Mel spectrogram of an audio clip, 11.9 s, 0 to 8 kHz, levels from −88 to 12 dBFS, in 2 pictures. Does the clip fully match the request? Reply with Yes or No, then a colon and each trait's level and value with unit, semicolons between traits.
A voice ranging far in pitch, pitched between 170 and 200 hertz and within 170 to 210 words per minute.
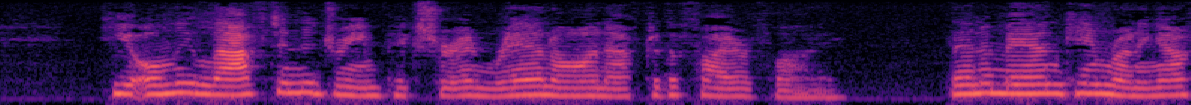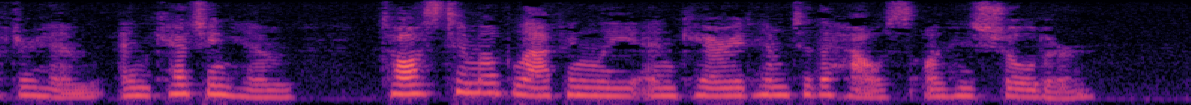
No: average, 3.7 semitones; high, 190 Hz; average, 180 wpm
